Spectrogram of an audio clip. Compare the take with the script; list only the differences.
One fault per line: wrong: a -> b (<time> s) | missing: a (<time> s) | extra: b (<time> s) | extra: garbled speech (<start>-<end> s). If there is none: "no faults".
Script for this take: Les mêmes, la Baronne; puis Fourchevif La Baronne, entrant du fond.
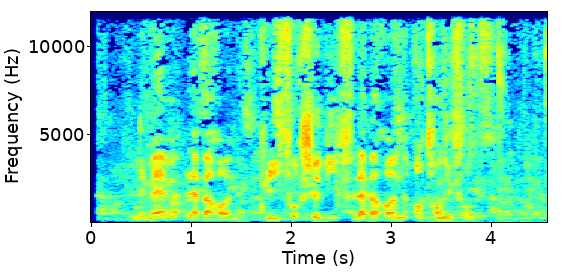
no faults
